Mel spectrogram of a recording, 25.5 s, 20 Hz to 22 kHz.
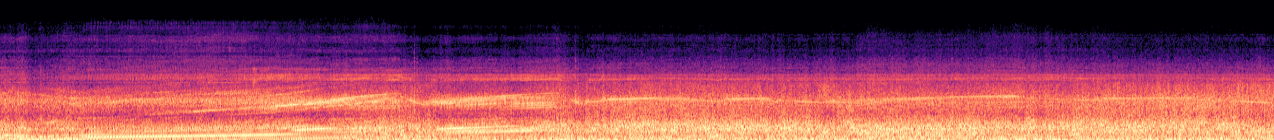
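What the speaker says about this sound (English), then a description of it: "It is so nice and nimble. It's so much fun to ride it." A Moto Guzzi V7 Stone motorcycle engine droning steadily while riding on the road, with pitch rising and falling through gear changes under constant loud wind rush.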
